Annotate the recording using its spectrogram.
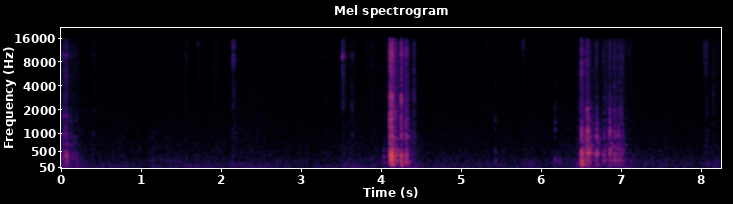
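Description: Red Line double-sided adhesive tape being pulled from its roll and handled: two short bursts of noise, about four and six and a half seconds in, with a few faint taps between.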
